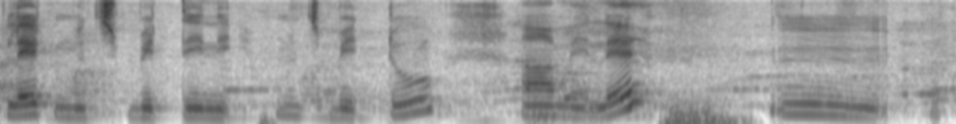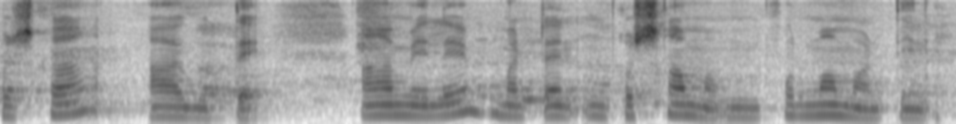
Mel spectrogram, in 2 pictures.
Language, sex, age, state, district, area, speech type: Kannada, female, 45-60, Karnataka, Bangalore Urban, urban, spontaneous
